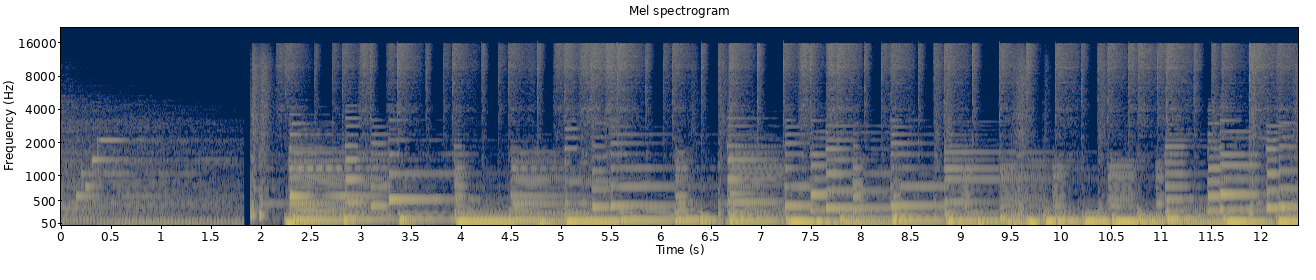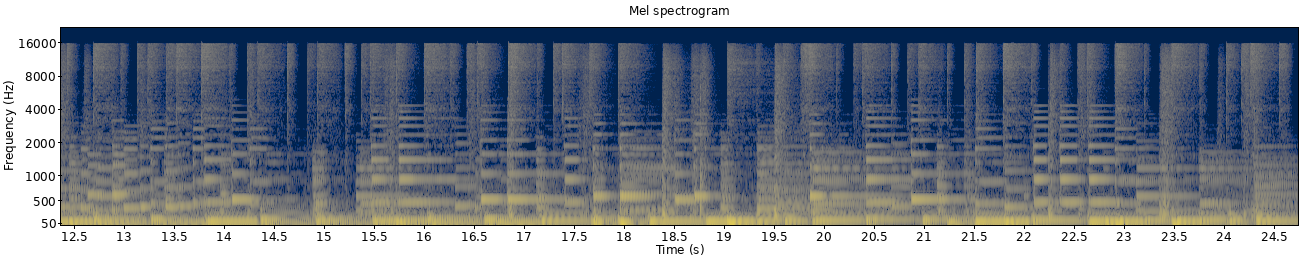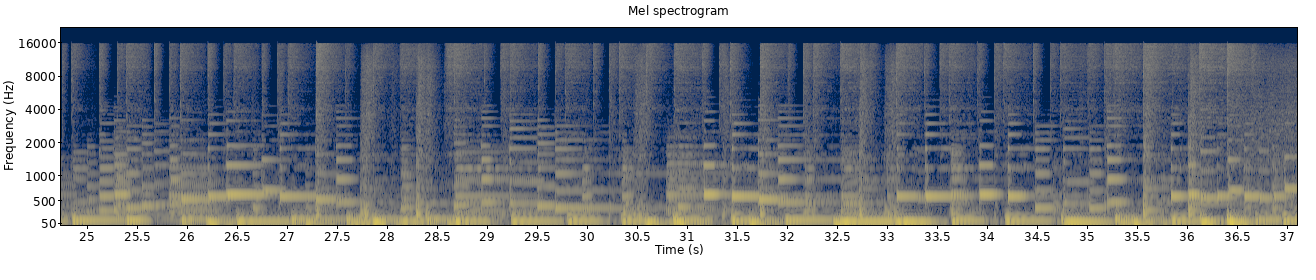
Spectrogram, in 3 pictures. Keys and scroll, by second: 6.1 v, 16.9 space.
